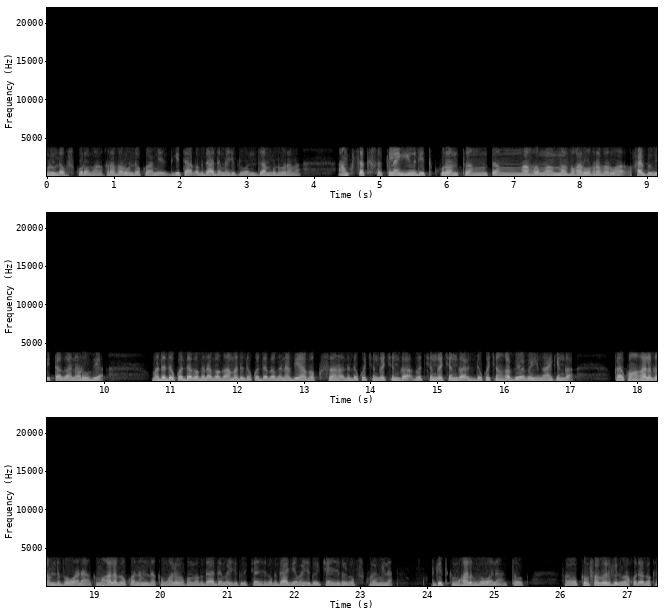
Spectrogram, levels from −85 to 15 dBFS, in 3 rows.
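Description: The speech carries no technical faults: it sits in an ordinary G.711 telephone channel whose line band runs from about 150 Hz to 3.6 kHz, with nothing present above 3.8 kHz, exactly as a 64 kbps mu-law telephone path would deliver it.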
